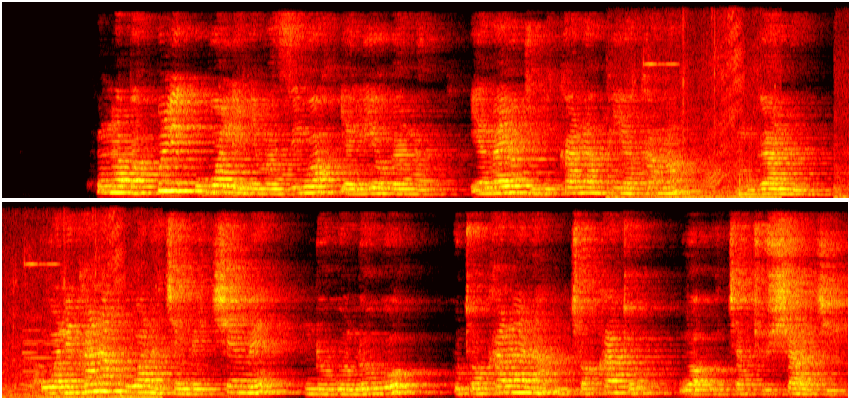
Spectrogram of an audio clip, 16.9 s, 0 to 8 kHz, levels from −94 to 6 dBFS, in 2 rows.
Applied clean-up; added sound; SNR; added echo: none; Zipper (clothing) / Telephone; 11 dB; reverberation time 1.1 s.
